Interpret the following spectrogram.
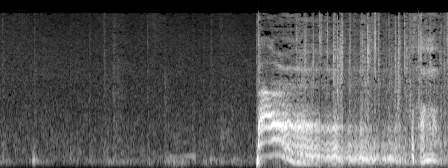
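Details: Cats mating, a village cat with an Angora, scream loudly: faint low murmurs give way to a sudden loud, wavering, harmonic-rich yowl that holds for nearly three seconds.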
